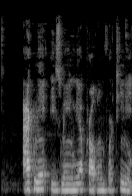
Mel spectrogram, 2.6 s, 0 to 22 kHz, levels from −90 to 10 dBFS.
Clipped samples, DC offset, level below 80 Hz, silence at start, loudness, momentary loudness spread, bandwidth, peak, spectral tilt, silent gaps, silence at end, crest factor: under 0.1%; under 0.1%; -60 dBFS; 0.45 s; -25 LUFS; 10 LU; 15 kHz; -4 dBFS; -6 dB/octave; none; 0 s; 22 dB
